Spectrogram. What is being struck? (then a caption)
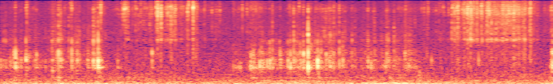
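Ring of soft-plastic burr balls rubbed on felt. Fingertips of both hands press and rub a ring of small, hollow, spiky yellow soft-plastic Bunchems burr balls into a grey felt-like board. The result is quiet, dense, velcro-like crackling and crunching with many quick, bright clicks and no ring-out.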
